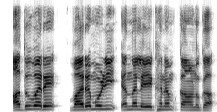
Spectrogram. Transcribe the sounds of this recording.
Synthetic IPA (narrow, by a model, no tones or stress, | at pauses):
ɐðuʋɐɾe̞ | ʋɐɾɐmuɻie̞nːɐle̞ːkʰɐnɐmkaːɳuɣɐ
